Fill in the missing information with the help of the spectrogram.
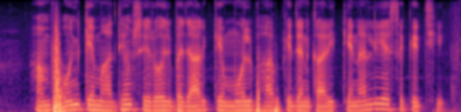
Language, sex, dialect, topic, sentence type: Maithili, male, Bajjika, agriculture, question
